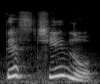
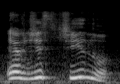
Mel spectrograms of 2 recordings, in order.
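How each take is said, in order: First: Even higher, loud delighted cry; excited exclamation. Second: Higher and louder, proclaiming it; excited declaration. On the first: James gleefully repeating his news about Lily, high and loud. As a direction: crow the word in triumph. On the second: James thrilled that Lily is also head girl, loud and high. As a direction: announce it like a grand revelation. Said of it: "James declarou". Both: A narrator's reading.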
